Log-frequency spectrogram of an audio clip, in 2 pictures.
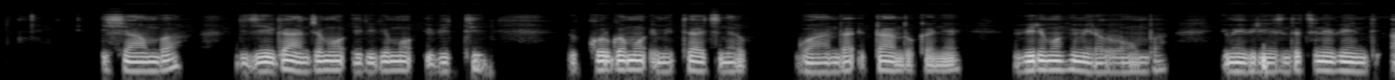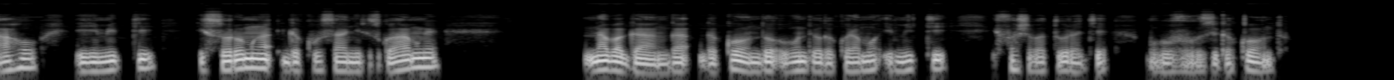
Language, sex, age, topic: Kinyarwanda, male, 18-24, health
